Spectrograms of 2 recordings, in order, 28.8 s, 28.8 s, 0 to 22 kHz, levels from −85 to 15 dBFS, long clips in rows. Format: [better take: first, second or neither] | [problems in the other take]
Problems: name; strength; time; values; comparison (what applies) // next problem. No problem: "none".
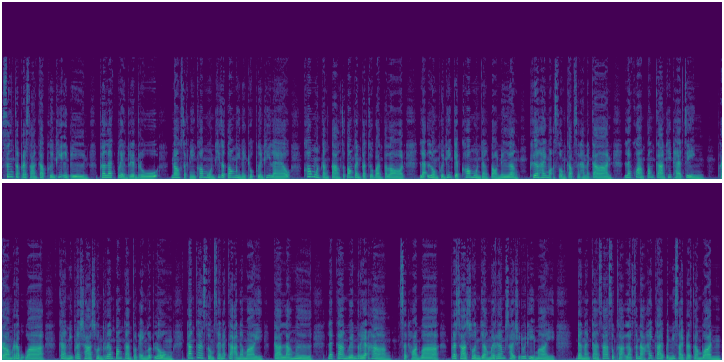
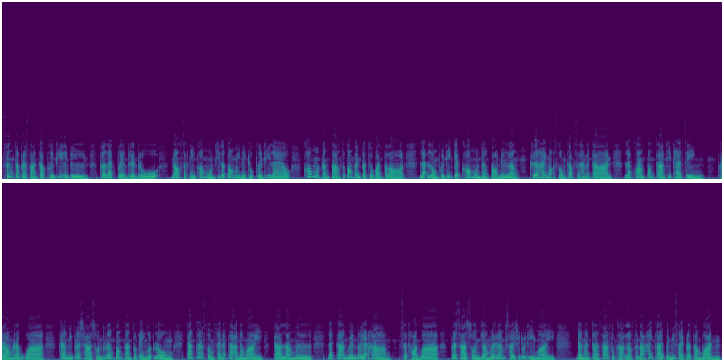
first | muffled; very; fading above 2.5 kHz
